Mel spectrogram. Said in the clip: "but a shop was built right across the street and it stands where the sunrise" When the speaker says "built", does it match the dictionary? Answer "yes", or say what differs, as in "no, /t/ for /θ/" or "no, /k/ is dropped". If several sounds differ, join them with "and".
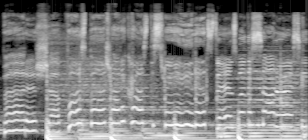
no, /l/ is dropped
